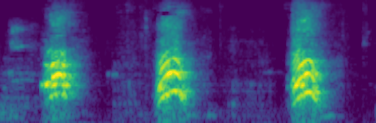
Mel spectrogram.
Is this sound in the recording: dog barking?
yes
